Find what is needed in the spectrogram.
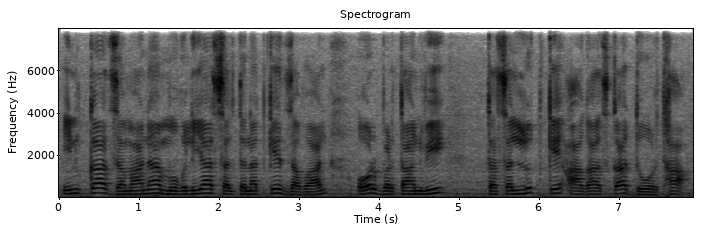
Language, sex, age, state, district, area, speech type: Urdu, male, 30-45, Delhi, East Delhi, urban, spontaneous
